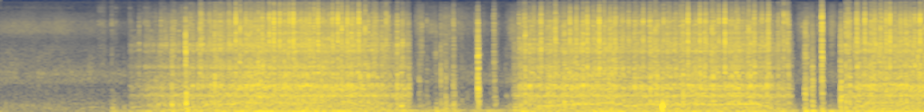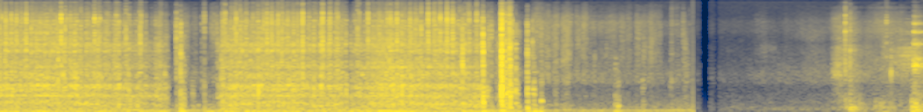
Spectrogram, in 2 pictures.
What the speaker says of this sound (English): take it over to the machine and sew all the way around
